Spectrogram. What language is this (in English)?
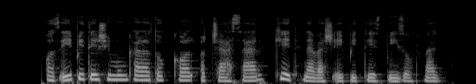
Hungarian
